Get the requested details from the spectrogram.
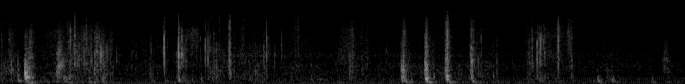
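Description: Newspaper pages rustle as they are turned.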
